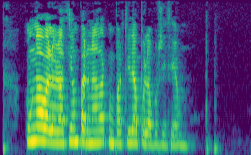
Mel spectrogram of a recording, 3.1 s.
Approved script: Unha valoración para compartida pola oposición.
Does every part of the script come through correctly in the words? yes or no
no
